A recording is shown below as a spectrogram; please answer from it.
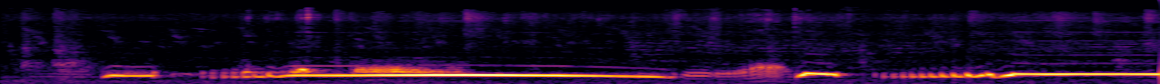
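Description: A Barbary dove gives a low coo: a brief opening note, a long drawn-out tone that slowly falls, then a quick rolling burst ending in a steady held note.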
